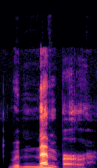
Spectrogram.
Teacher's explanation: remember has the second syllable stress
